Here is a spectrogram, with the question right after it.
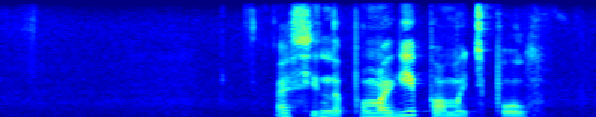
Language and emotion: Russian, neutral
